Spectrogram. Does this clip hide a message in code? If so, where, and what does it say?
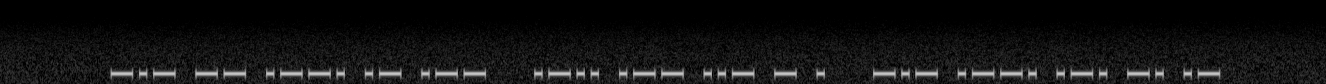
Yes: Morse code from 1.1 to 12.3 s, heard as a keyed tone, machine-sent, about 17 wpm, 500 Hz. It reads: KMPAW LWUTE KPRNA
